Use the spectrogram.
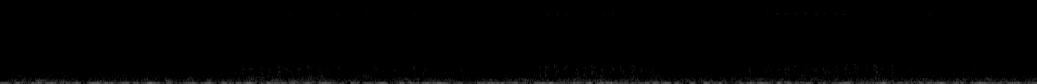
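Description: A blue wooden colored pencil, held in the fingers, shades a flat paper coloring book page resting on a table. Quiet, continuous scratchy rubbing strokes run over a steady low hum, with the brighter scratch briefly dropping out every couple of seconds as the strokes pause.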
